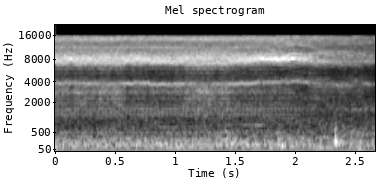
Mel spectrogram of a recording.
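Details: Samsung TV that has picture but no sound; a steady high-pitched hiss over a quiet room while the set is on, growing louder over time, from a leaking capacitor near the flyback.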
